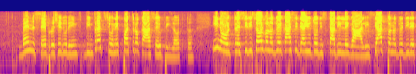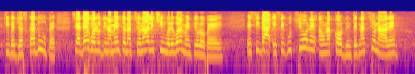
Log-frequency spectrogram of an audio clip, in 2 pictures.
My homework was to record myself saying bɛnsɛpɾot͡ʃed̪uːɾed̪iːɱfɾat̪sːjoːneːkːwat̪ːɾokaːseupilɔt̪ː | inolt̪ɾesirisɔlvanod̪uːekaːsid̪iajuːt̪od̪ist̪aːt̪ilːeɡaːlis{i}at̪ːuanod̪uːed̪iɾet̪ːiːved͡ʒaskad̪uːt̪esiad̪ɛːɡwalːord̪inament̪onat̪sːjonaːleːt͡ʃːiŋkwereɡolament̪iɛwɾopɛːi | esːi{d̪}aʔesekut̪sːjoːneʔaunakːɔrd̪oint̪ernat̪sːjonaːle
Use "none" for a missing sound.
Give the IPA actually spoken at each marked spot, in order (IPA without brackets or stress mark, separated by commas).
i, d̪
